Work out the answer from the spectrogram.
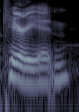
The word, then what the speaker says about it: Carrion: I'm informed that's how you correctly pronounce that word, as opposed to the way I like to pronounce that word, which is like luggage that you take on the plane with you.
